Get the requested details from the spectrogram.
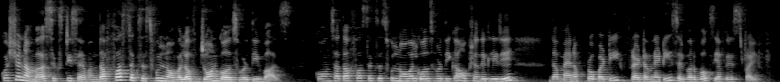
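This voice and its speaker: Indian woman, exam tutor, mellow low-toned voice, unhurried delivery. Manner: reads questions slowly, explains quickly. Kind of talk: exam practice lesson, Hindi-English mix.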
